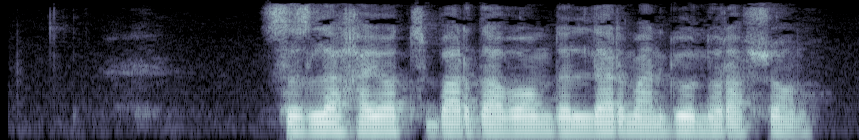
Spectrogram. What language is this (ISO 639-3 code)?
uzb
